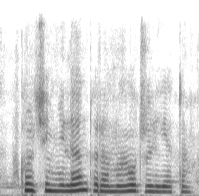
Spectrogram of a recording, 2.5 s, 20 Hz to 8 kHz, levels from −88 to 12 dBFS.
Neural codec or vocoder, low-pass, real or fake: codec, 24 kHz, 3 kbps, HILCodec; 7.2 kHz; fake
